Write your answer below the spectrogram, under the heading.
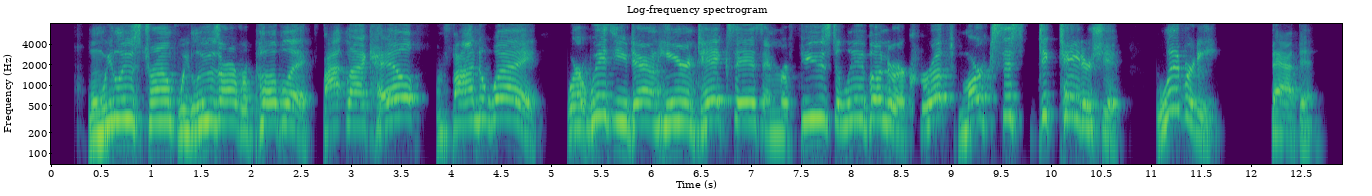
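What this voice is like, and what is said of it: Put-on Texas accent. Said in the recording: “What's a Texas accent?”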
